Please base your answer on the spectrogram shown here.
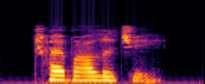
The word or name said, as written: tribology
